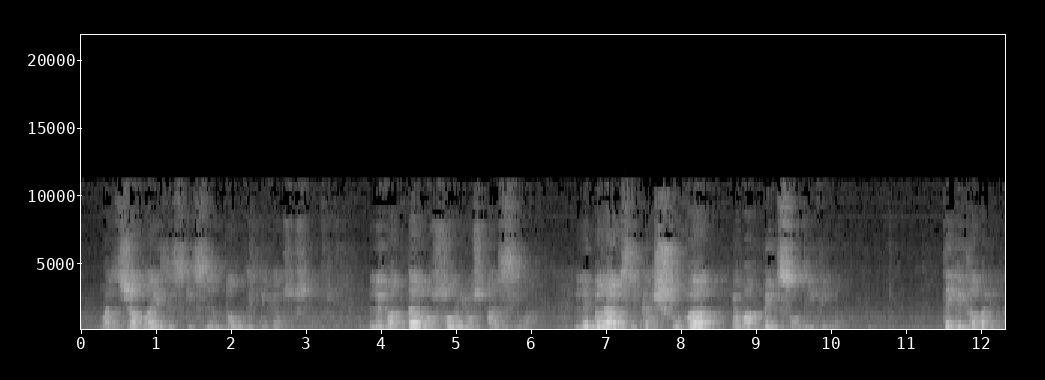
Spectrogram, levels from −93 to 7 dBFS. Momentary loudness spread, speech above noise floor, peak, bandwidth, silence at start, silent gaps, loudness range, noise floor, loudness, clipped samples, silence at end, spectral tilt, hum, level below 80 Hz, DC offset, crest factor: 22 LU; 25 dB; -4 dBFS; 11.5 kHz; 0 s; none; 8 LU; -48 dBFS; -23 LUFS; under 0.1%; 0 s; -3 dB/octave; none; -62 dBFS; under 0.1%; 22 dB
